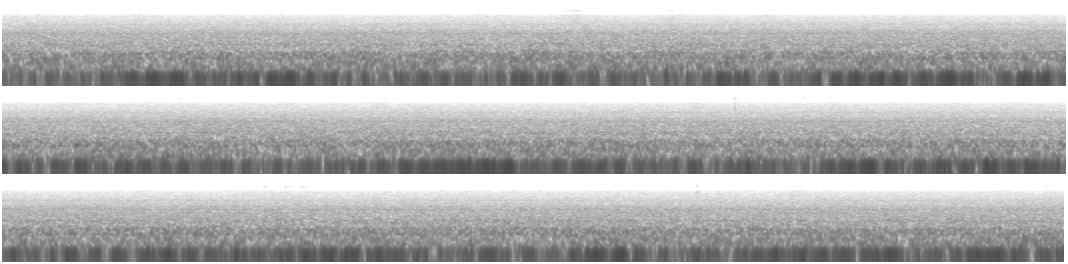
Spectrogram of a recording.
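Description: A sewing machine motor hums steadily.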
